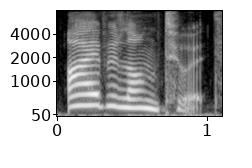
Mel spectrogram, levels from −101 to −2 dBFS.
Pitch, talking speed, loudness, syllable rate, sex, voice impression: 260 Hz, 215 wpm, -14 LUFS, 5.3 syllables/s, female, feminine, middle-aged, slightly unique, elegant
